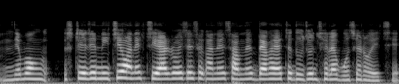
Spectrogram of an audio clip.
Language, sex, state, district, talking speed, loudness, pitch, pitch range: Bengali, female, West Bengal, Purulia, 225 wpm, -14 LUFS, 255 Hz, 235-270 Hz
